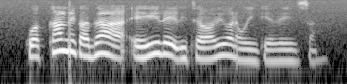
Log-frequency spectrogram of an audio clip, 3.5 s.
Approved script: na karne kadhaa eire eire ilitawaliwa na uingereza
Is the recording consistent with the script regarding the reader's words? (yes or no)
no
